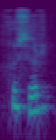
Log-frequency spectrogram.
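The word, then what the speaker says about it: خسر: Khusr is the right way of pronouncing this. But if we really make it so tense and short, it will sound like this. Khusr, as if there is a hamza or there is no Ra.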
